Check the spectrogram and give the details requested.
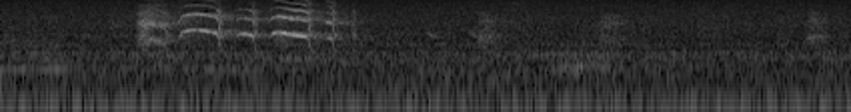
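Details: Agitated jungle babbler calling loudly: a quick burst of harsh, squeaky notes with rising and falling arches over about a second, then quieter faint notes, all over a steady low rumble of background noise.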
